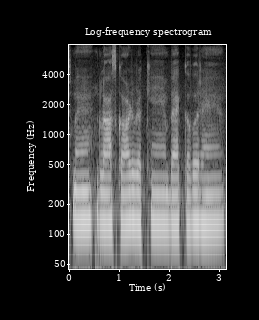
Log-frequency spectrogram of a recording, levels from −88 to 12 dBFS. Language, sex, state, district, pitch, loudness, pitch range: Hindi, male, Himachal Pradesh, Shimla, 130 Hz, -13 LUFS, 125-130 Hz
